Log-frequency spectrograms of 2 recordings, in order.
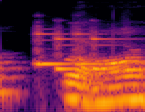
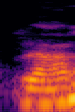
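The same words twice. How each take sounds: First: प्राण said correctly, ending on a retroflex ण; correct pronunciation. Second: प्राण said wrongly with a dental n, as praan; wrong pronunciation. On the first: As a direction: say प्राण the right way, tongue curled back for the final ण. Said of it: "प्राण होता है". (प्राण को सही ढंग से, मूर्धन्य ण के साथ बोलें) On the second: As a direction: say प्राण the wrong way, with a plain n at the end. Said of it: "प्राण नहीं होता". (प्राण को गलत ढंग से, दंत्य न के साथ बोलें) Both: Shown as a demonstration.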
